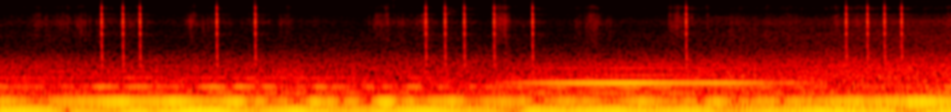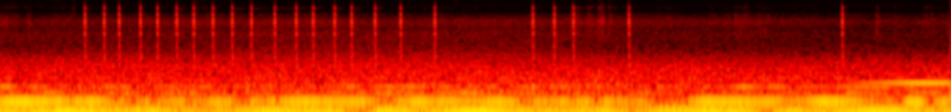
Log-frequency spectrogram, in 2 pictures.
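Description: Short soft clicks tick as menu selections change.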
